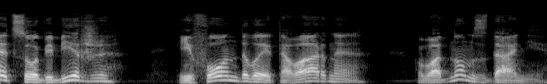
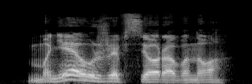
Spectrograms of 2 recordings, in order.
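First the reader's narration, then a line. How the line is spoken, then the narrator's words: Tired. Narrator (Russian): устало произносит Стил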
